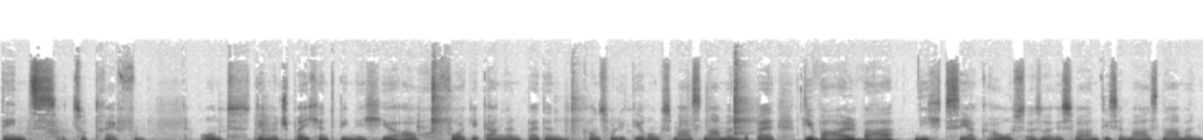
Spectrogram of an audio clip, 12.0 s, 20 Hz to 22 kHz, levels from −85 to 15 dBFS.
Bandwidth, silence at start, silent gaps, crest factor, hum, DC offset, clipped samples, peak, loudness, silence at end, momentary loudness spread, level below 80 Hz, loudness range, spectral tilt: 15.5 kHz; 0 s; none; 20 dB; none; under 0.1%; under 0.1%; -2 dBFS; -21 LUFS; 0 s; 8 LU; -42 dBFS; 3 LU; -4.5 dB/octave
